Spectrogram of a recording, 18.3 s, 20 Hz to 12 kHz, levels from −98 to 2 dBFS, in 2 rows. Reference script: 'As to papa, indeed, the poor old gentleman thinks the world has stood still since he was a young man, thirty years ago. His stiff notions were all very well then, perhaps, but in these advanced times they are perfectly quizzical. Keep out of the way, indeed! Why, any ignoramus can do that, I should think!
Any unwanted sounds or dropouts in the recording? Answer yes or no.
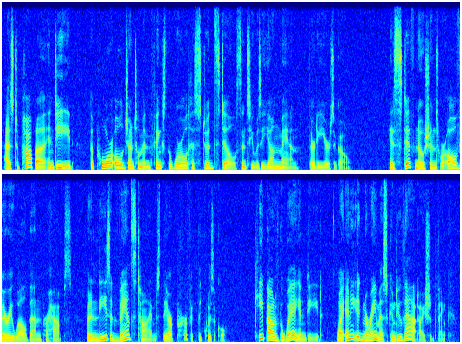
no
